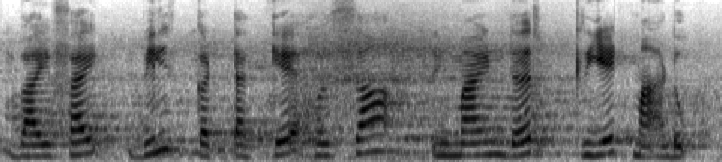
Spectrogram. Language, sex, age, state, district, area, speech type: Kannada, female, 18-30, Karnataka, Mysore, urban, read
